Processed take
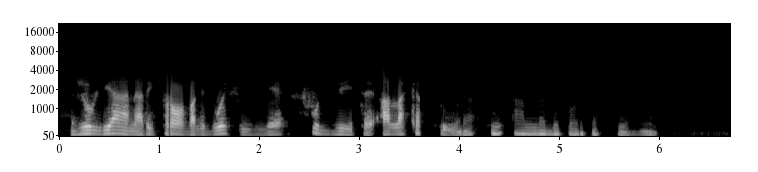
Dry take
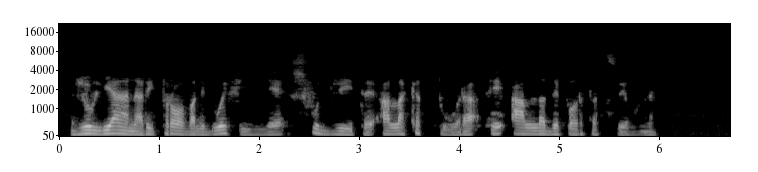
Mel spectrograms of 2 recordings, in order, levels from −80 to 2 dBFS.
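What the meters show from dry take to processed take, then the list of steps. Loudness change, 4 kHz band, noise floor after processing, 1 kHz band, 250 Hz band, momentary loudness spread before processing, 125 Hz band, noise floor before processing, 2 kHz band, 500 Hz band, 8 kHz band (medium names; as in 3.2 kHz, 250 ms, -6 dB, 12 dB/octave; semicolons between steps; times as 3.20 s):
+3.0 dB, under -15 dB, under -85 dBFS, +4.5 dB, +1.5 dB, 15 LU, +2.5 dB, -78 dBFS, -7.5 dB, +3.0 dB, no reading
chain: low-pass sweep 890 Hz -> 140 Hz, 3.56–4.08 s; transient shaper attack +4 dB, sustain -5 dB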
